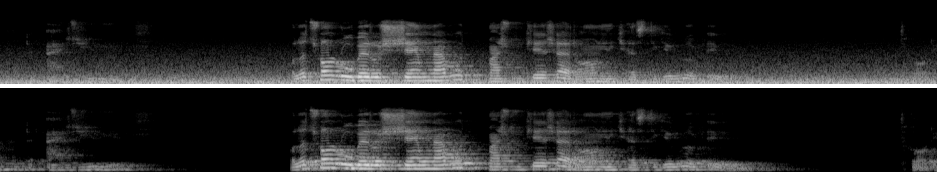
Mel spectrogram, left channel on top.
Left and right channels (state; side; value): noise; left; rumble, 2 dB below the sound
